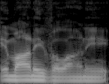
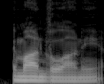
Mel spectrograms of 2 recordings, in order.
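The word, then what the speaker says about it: Iman Vellani: the villain was bad imanii valani was Iman valani I always get her name wrong she's amazing everything with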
